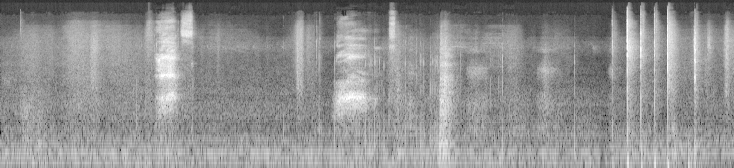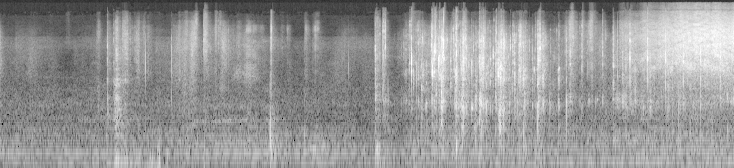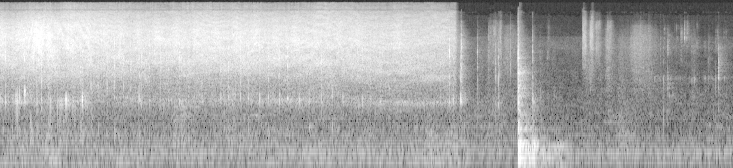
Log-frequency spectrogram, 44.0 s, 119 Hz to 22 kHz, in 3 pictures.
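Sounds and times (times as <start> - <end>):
spray hissing: 27.4 - 38.6.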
